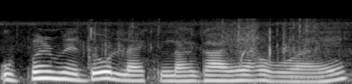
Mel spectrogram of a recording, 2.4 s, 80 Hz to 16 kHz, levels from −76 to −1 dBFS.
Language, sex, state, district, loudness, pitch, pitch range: Hindi, female, Arunachal Pradesh, Lower Dibang Valley, -13 LUFS, 195 Hz, 185-235 Hz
